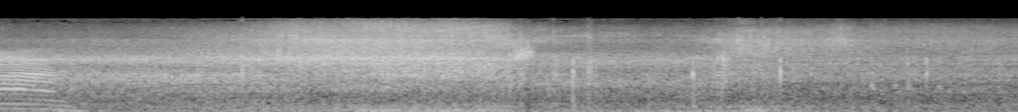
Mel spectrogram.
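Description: A car drives past and fades away.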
